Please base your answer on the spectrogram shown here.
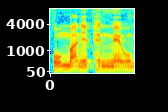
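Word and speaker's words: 옴마니 파드메 훔: 관세음보살 육자 대명왕 진원이라고 우리 불자들이 많이 하고 이웃나라라도 좀 먼 나라긴 하지만 티베트 달라이라마 이분도 온마니 반매움 이렇게 발음이 들리지만 우리가 생각하면 그냥 온마니 반매움이고 원어는 온마니 파드메 훔입니다.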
